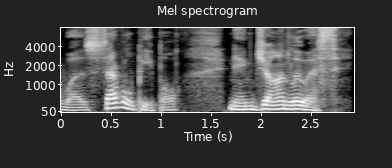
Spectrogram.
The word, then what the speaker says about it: Luis: answer is no uh it is pronounced Lewis my dad was born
